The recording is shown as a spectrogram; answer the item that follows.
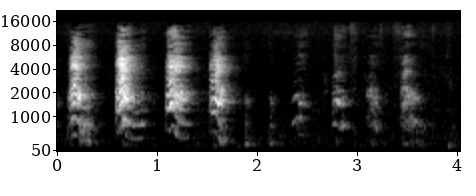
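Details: Cane Corso mix puppies, 22 days old, giving a run of eight high-pitched yapping barks about every half second. The first four are loudest, and the later ones grow softer and thinner.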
